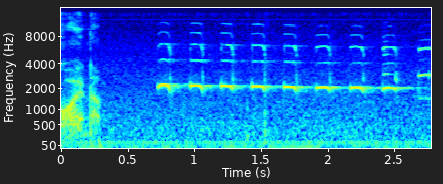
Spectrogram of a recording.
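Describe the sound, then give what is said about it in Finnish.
A grey-headed woodpecker gives a whistling call: a series of about nine clear, evenly pitched whistled notes repeated in a steady rhythm, moderately loud, briefly preceded by a short burst of sound at the start. “No ainakin se on ensimmäinen, että tuo vihellys, mikä kuuluu, sitä kuulee parhaiten keväällä ja kumpikin, sekä koiras että naaras, ääntelevät, mutta sitä kuuluu myös nyt elokuussa, joten olkaapa tarkka.”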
